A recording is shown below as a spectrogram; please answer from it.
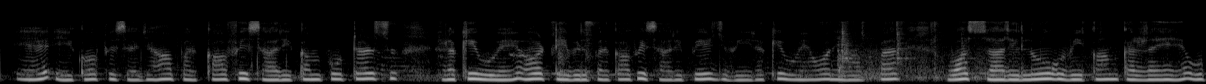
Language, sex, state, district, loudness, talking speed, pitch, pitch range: Hindi, female, Maharashtra, Solapur, -32 LUFS, 160 wpm, 230 Hz, 215-245 Hz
